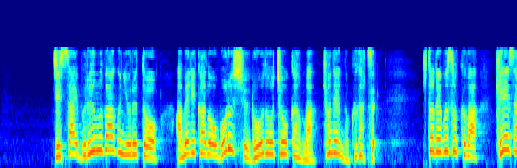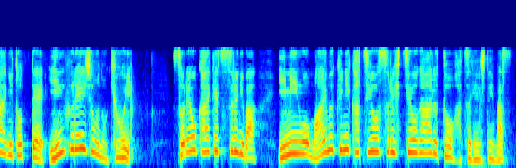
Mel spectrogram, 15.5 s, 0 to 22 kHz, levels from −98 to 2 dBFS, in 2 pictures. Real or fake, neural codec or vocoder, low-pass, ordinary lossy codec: real; none; 7.2 kHz; none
